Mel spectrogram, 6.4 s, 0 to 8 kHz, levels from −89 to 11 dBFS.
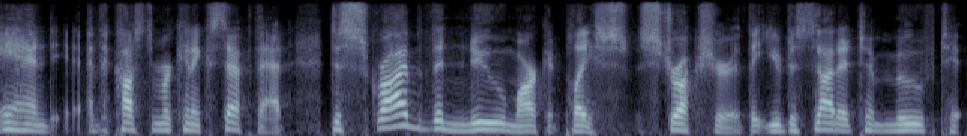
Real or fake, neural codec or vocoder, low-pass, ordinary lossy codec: fake; codec, 16 kHz in and 24 kHz out, 0.6 kbps, FocalCodec, streaming, 4096 codes; 7.2 kHz; Opus, 64 kbps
